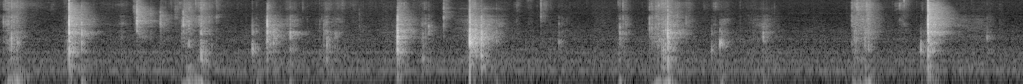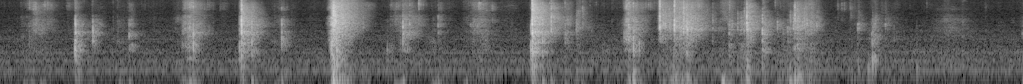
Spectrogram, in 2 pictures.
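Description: Soft clay scrapes and crumbles against a plastic grater in short strokes.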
